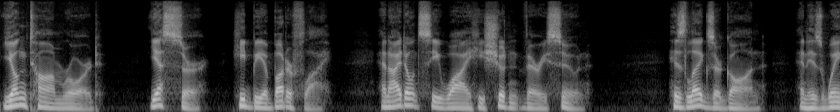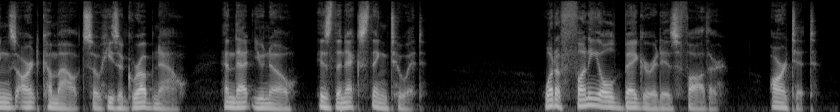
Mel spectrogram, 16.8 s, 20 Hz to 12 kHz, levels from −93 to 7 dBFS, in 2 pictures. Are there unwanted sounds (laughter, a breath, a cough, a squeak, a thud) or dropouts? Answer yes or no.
no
